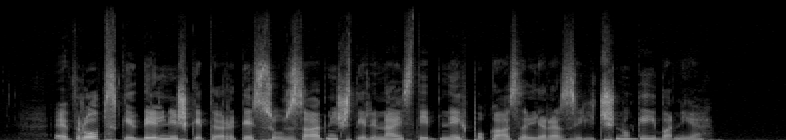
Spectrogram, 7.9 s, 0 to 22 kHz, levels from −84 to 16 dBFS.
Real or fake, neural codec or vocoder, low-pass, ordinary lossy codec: real; none; none; none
